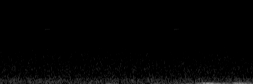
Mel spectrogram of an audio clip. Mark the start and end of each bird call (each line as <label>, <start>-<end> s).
White-crowned Sparrow (Zonotrichia leucophrys), 0.4-0.5 s
Dark-eyed Junco (Junco hyemalis), 0.5-1.2 s
White-crowned Sparrow (Zonotrichia leucophrys), 1.7-1.8 s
